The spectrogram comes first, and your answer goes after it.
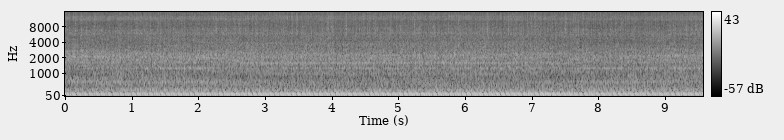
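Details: Škoda 1000 MB / 1100 MB De Luxe, first start after 15 years, fitted with an electric radiator fan: steady, even low idle with a smooth deep beat and no knocks, misses or rattles; the engine sounds healthy.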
